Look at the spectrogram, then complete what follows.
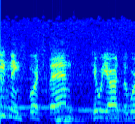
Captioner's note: radio Announcer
